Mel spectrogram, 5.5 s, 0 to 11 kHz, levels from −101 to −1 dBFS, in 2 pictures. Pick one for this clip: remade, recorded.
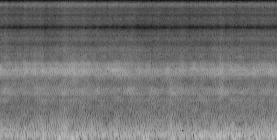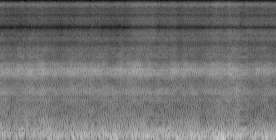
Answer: remade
